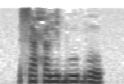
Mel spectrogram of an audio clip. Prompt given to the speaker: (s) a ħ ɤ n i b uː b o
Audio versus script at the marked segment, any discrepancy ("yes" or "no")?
no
